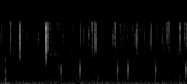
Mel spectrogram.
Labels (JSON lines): {"label": "biophony, pulse", "recorder": "SoundTrap 300"}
